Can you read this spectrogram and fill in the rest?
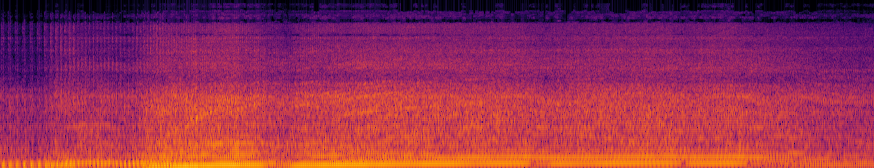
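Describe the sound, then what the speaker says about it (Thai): A Yamaha Mio Z scooter engine revs up loudly and close, holding high with a few brief dips, then steadying at a strong throttle. "ฟังเสียงรอบเบิ้ลกันครับ"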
